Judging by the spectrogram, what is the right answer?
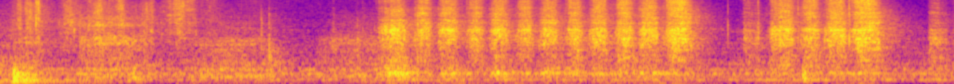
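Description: Hand nail file rasping back and forth across the edge of a fingernail in quick, even sawing strokes, about six a second. A few light strokes come first, and the steady run starts about two seconds in.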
